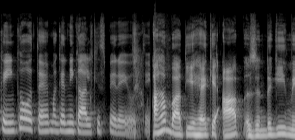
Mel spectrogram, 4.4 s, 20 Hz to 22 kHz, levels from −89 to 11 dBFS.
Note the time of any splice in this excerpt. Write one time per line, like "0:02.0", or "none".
0:02.1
